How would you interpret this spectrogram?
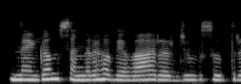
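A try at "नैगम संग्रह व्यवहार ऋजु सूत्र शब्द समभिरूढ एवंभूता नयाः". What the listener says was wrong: नहीं, रिजु नहीं बोलना है, व्यवहार जू है।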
